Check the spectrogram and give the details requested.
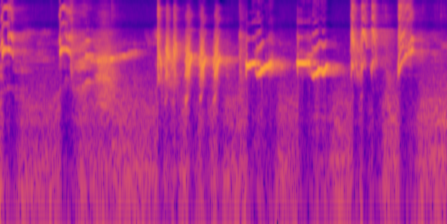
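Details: Black magpie robin, a very rare bird, sings drawn-out whistles followed by shorter slurred notes and brisk chips, with phrases separated by brief silences.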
